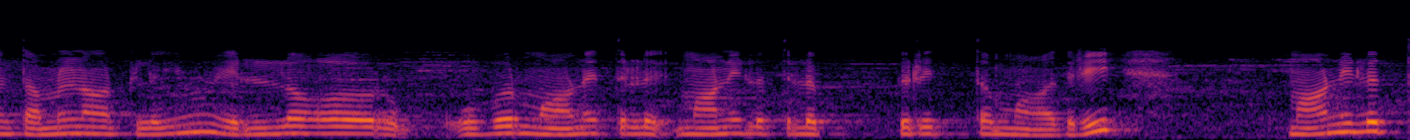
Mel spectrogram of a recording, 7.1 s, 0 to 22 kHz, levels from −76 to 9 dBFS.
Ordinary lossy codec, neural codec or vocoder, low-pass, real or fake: none; none; 7.2 kHz; real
